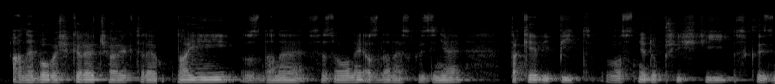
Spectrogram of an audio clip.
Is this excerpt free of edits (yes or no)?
no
